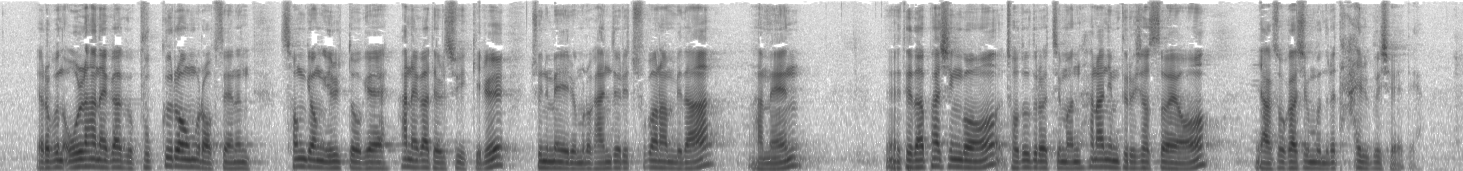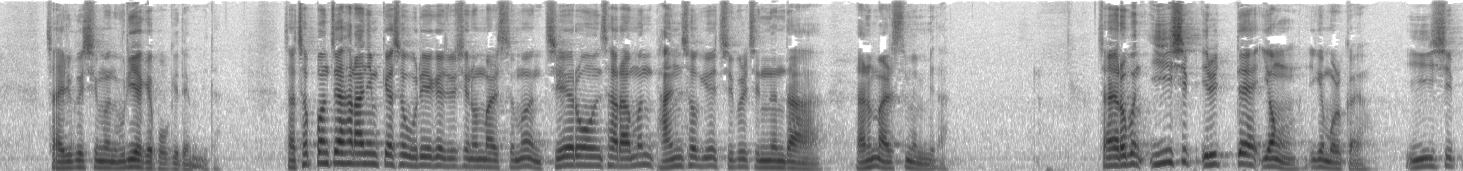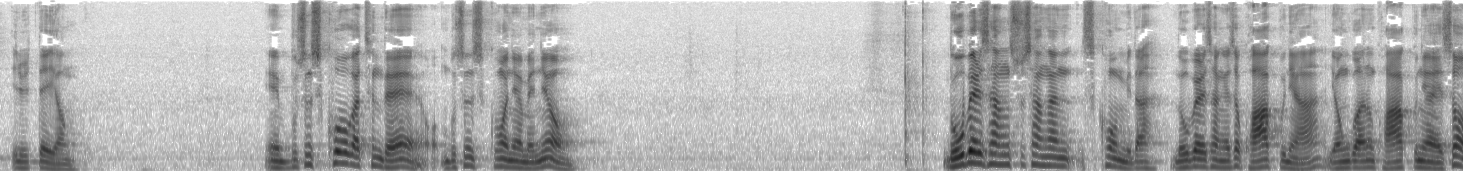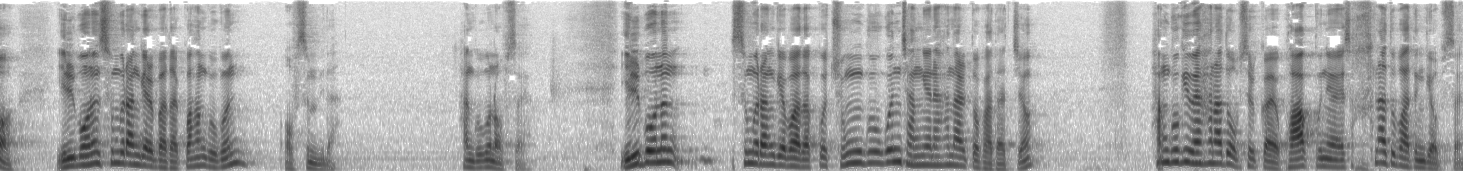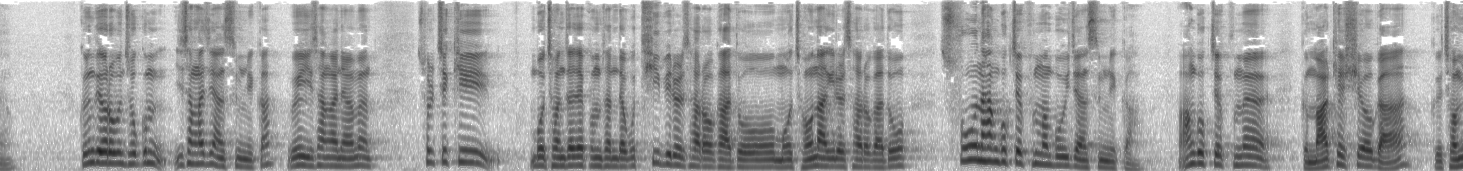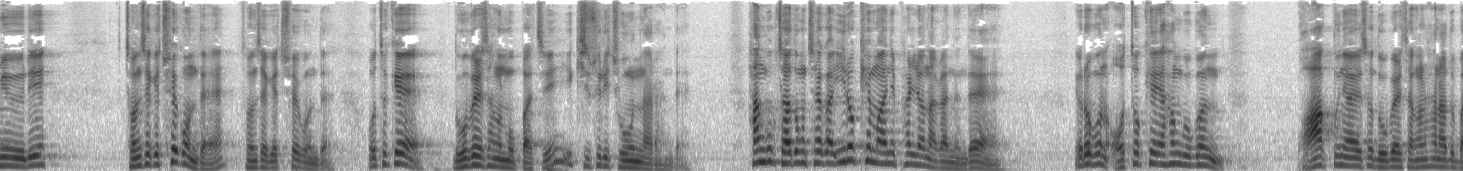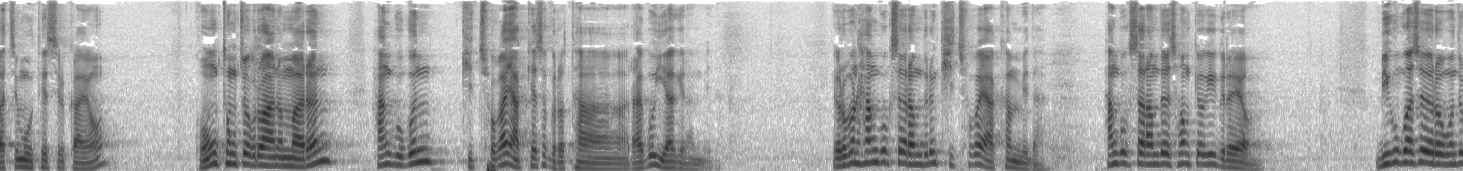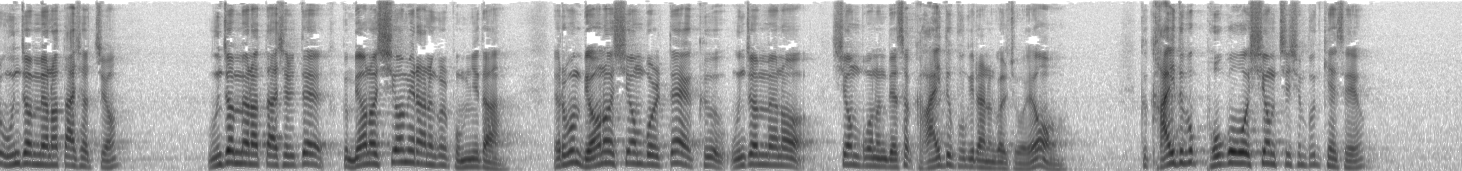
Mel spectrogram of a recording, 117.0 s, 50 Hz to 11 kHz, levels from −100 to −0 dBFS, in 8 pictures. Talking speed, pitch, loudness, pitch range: 285 characters per minute, 145 Hz, -25 LUFS, 120-185 Hz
